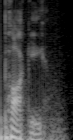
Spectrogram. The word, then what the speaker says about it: Pocky: really yeah part of the cars while eating Pocky did I did I pronounce that right yeah yeah Harding the cards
